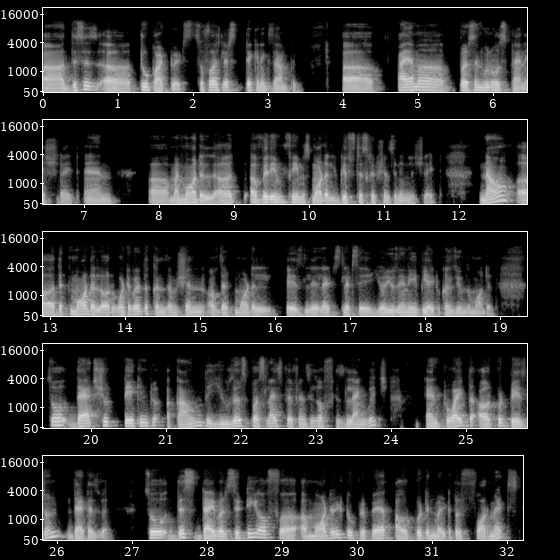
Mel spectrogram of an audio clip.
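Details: Adult man speaking; ordinary speech.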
